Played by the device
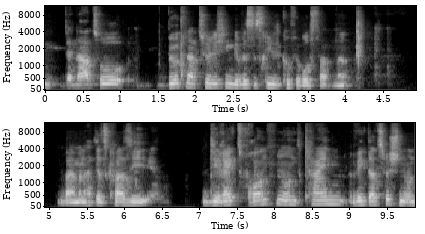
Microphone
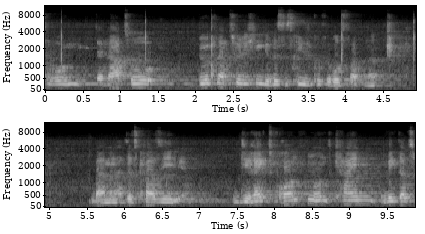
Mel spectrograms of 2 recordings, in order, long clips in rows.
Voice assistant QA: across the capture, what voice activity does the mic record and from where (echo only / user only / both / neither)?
echo only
